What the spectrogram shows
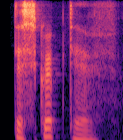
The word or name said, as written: descriptive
